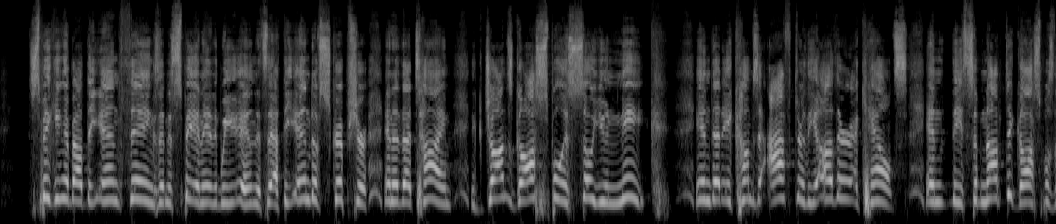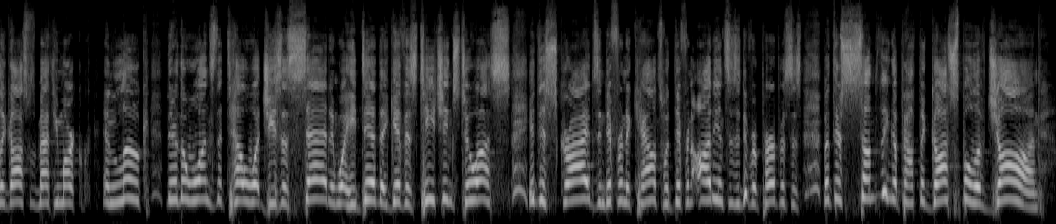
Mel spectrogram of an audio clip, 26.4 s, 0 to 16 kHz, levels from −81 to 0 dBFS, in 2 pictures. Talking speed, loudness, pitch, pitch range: 175 wpm, -31 LUFS, 285 Hz, 260-305 Hz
